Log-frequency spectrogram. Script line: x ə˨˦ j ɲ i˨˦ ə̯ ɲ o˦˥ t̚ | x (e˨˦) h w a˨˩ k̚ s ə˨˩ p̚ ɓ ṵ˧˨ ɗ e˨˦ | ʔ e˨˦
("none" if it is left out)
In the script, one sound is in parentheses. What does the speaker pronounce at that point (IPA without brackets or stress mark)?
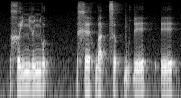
ɛ˨˦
